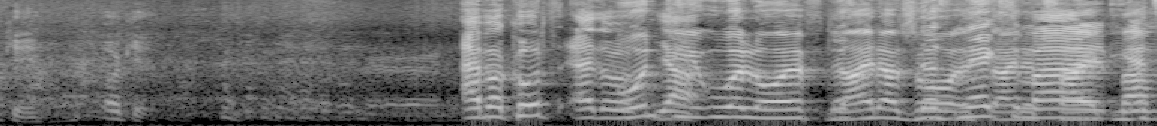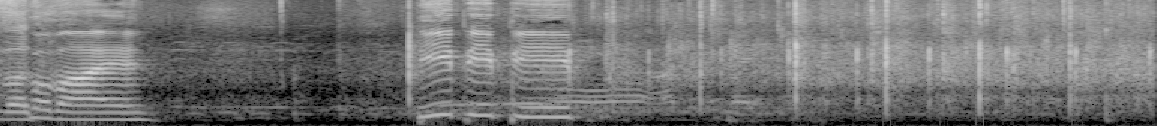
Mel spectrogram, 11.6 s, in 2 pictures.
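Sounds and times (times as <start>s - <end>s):
speech: 0.1s - 0.9s, 2.3s - 6.6s, 7.9s - 8.9s
audience applause at a live show: 7.8s - 11.5s.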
